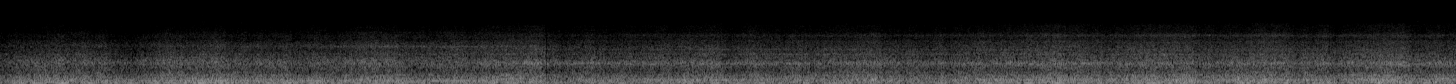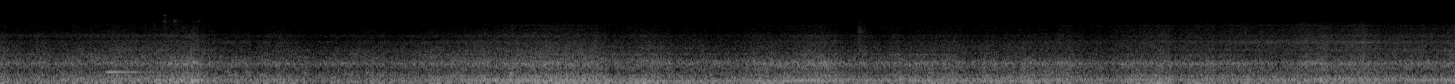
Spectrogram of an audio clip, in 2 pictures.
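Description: Running noise inside an X10 electric commuter train at speed: a steady rumble of the wheels on the track, with a low, even hum under it.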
